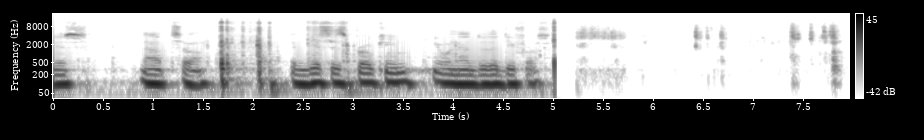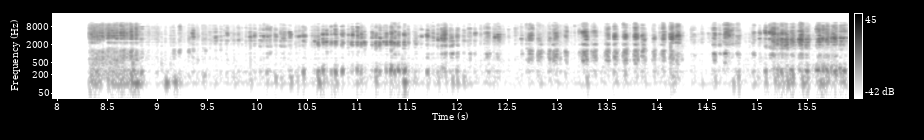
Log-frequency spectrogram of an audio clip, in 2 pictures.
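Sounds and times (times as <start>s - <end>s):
dense scraping: 0.5s - 4.2s
scratching and rubbing handling noise: 1.4s - 4.2s.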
